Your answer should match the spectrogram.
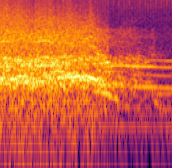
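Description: A large crowd shouts a loud, unified battle cry in reply to the Nara-e-Takbeer chant, a roaring massed voice that peaks at once and then fades off.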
